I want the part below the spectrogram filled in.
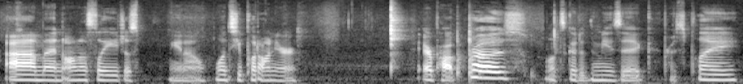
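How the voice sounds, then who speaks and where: A woman's voice: fairly low pitch, fairly even intonation, unhurried, vocal fry, darkish tone, a little hiss or hum. Casual woman walking through a gadget. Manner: explains step by step, conversational. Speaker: product reviewer. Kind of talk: casual hands-on gadget review chat.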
